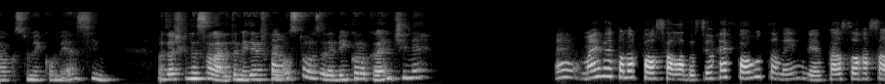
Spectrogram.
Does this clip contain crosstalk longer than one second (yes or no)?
no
